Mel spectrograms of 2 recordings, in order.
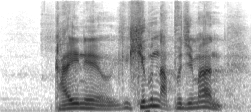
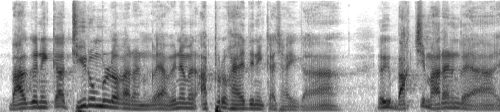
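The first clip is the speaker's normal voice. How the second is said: ordinary delivery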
